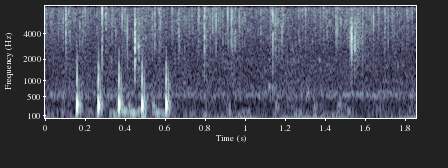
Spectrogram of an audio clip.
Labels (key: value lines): label: biophony, pulse
recorder: SoundTrap 500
